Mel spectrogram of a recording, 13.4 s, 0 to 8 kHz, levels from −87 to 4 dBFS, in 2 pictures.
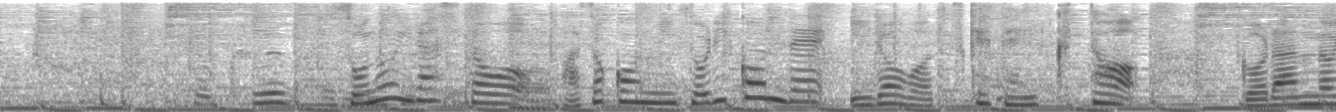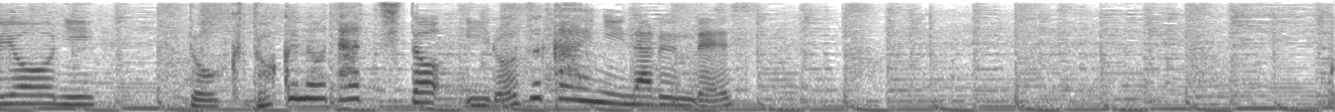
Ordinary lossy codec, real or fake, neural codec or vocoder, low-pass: none; real; none; 7.2 kHz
